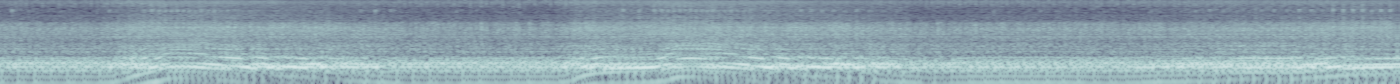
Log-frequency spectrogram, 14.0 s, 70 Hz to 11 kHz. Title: Стук двигателя БМВ е-34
